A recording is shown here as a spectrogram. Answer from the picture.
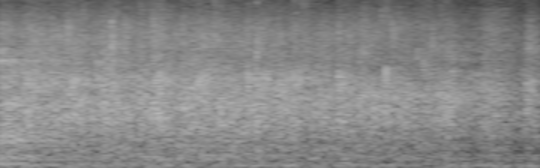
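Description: crowd, audience clapping

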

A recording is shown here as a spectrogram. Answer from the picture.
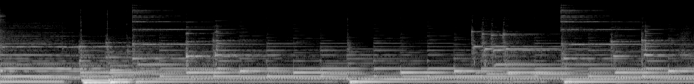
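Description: signal or alarm, small bell ringing

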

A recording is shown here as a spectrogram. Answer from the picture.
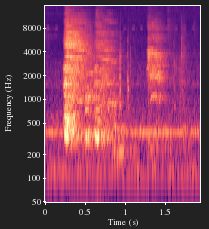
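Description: human body sound, a man coughing

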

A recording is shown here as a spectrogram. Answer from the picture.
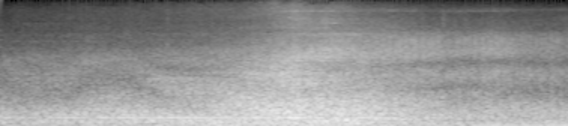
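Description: vehicle, garbage truck driving past

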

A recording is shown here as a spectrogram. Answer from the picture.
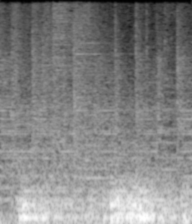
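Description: nature, approaching thunderstorm

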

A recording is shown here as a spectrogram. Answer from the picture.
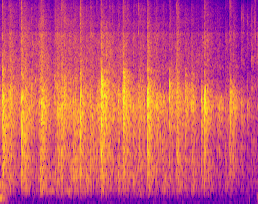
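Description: crowd, audience applauding

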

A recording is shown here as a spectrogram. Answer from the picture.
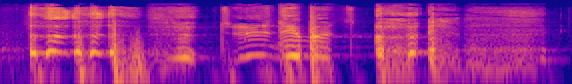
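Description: human body sound, coughing

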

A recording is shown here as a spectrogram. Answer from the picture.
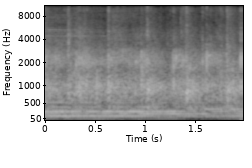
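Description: crowd, audience clapping

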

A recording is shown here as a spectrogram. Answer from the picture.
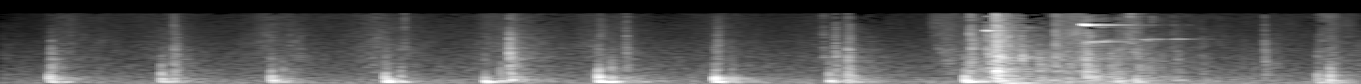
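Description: household object, door being opened

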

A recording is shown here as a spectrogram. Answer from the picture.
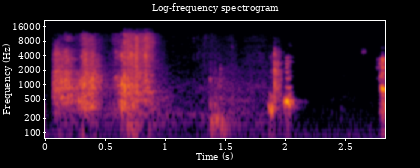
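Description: household object, rustling paper bag

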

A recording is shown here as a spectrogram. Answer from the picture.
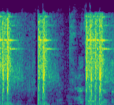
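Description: sound effect, gunshots sound effect

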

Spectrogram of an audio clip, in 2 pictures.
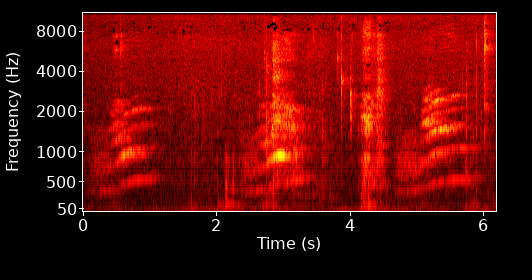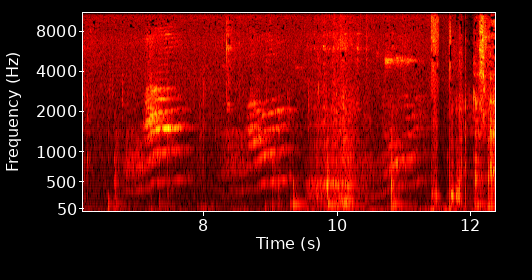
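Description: animal, cat meowing insistently

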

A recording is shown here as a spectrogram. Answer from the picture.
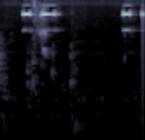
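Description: household object, clock sounding

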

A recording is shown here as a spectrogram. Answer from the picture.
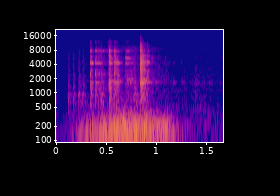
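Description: household object, glasses clinking

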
